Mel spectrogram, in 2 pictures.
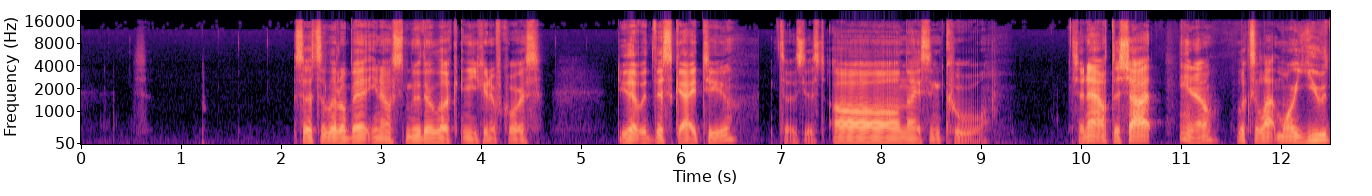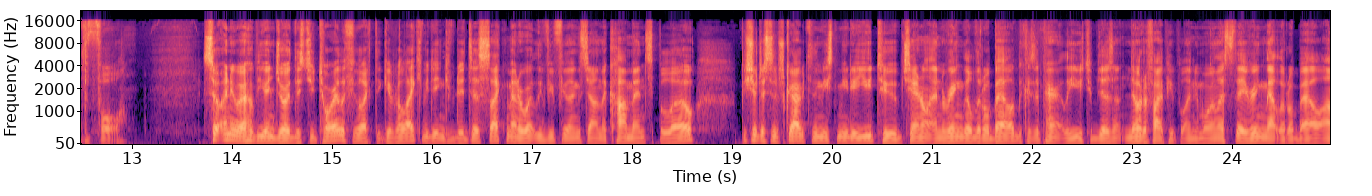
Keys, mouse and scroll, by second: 5.3 click, 7.0 click, 7.6-8.0 ctrl+scroll down 3, 8.5 click, 8.6 scroll up 2, 8.9 click, 9.7 space, 9.7 click, 9.8 space.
